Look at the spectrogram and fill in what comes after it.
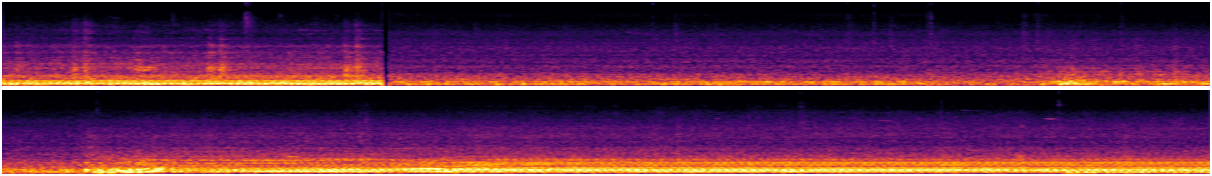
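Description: Diesel-hybrid express train running, heard from inside the carriage: a steady low rumble, with an engine hum that grows louder about thirteen seconds in and holds steady.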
